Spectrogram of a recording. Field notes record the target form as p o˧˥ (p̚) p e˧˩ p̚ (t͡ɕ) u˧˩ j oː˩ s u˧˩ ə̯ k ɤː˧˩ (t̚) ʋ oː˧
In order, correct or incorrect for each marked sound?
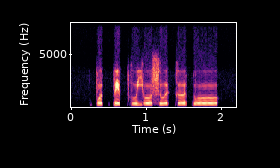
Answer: incorrect: t̚, incorrect: k, correct

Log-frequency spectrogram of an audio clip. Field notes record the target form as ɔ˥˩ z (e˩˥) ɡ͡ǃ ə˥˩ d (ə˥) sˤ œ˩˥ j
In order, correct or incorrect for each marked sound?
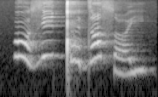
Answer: incorrect: e˥, incorrect: a˥

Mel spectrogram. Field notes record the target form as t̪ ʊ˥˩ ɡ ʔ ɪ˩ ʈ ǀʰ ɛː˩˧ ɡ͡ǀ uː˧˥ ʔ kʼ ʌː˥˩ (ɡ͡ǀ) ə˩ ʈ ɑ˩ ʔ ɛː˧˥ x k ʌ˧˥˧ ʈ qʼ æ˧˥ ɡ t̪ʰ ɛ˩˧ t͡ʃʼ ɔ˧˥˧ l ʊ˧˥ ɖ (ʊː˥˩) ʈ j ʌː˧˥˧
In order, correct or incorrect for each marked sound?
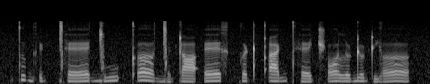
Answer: correct, correct

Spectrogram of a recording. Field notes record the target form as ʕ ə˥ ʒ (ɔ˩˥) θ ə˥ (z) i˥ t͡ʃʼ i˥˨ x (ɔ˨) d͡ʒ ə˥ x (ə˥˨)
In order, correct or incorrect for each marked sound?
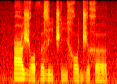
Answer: incorrect: ɔ˥˨, correct, incorrect: ɔ˥˨, incorrect: ɐ˥˨

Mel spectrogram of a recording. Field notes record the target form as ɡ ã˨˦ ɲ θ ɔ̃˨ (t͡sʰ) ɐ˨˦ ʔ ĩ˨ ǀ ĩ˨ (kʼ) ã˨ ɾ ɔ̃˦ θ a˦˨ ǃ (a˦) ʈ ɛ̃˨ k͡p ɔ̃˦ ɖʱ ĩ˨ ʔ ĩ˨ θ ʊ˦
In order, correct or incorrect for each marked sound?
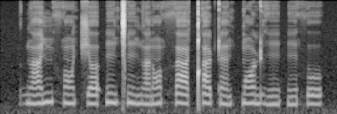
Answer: incorrect: t͡ʃ, incorrect: ɡ, correct

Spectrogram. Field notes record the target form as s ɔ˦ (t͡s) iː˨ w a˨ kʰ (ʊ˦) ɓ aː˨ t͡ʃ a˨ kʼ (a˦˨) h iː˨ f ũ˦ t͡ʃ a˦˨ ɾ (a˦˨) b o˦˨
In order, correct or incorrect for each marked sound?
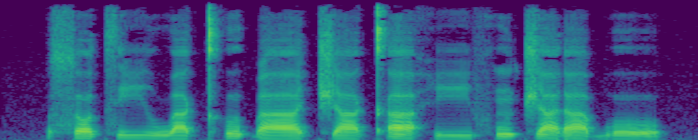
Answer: correct, correct, correct, correct

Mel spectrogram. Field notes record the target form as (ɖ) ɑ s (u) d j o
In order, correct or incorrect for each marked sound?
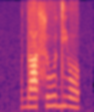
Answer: incorrect: d, correct

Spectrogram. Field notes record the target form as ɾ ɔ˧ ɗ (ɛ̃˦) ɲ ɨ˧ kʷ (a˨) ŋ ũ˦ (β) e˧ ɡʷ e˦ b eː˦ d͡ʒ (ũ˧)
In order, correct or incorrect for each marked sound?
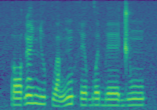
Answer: correct, correct, incorrect: h, incorrect: ũ˦

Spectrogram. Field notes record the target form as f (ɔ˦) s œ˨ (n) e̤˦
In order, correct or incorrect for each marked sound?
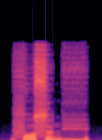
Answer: correct, correct

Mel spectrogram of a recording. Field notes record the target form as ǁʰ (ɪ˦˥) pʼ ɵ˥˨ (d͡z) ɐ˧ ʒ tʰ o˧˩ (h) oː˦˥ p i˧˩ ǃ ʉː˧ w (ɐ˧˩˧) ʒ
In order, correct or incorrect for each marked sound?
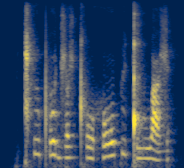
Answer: incorrect: ɨ˦˥, incorrect: d͡ʒ, correct, incorrect: a˧˩˧

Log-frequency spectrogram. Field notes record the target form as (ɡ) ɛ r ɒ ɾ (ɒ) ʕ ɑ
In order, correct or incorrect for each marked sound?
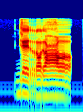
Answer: correct, incorrect: ʌ

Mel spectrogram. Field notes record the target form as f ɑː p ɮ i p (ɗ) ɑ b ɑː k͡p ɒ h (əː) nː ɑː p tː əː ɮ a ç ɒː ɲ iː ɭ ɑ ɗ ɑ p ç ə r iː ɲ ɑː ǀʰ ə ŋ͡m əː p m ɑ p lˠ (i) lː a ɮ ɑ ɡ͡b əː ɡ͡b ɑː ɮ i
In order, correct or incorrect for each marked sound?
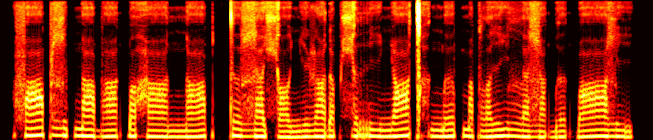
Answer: incorrect: n̪, incorrect: ɑː, incorrect: iː

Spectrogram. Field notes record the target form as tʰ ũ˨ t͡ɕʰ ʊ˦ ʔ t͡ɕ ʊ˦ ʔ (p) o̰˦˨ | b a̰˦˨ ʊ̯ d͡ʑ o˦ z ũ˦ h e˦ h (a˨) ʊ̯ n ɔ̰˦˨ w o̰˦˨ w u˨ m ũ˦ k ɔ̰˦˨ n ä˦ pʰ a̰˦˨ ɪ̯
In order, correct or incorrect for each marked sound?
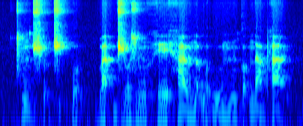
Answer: correct, correct

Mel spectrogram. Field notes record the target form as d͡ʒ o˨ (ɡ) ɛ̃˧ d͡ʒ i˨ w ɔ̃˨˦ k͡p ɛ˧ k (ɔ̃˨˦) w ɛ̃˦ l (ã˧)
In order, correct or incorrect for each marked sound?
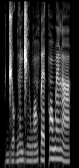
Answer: correct, incorrect: ɔ̃˦, correct

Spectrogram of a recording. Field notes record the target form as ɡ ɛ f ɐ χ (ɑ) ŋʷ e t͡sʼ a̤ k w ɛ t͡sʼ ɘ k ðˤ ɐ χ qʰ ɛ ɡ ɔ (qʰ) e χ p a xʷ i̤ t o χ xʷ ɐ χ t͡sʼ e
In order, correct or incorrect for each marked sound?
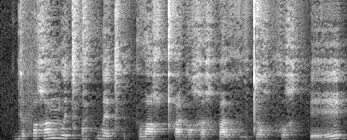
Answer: incorrect: ɐ, incorrect: χ

